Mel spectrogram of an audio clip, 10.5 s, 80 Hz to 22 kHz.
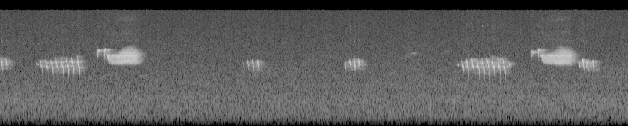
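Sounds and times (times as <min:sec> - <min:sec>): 
European greenfinch Chloris chloris song: 0:00.0 - 0:02.4, 0:04.0 - 0:04.5, 0:05.7 - 0:06.1, 0:07.6 - 0:10.4.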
